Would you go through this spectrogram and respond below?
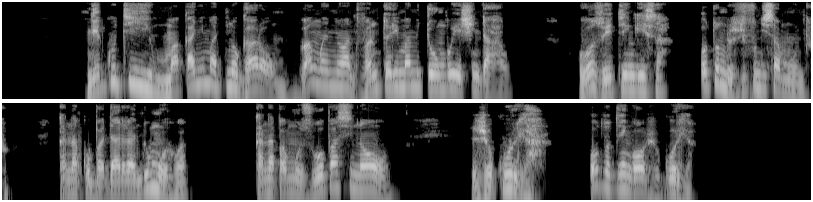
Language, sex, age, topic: Ndau, male, 50+, health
